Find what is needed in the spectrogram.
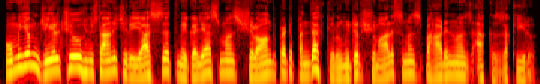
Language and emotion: Kashmiri, neutral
